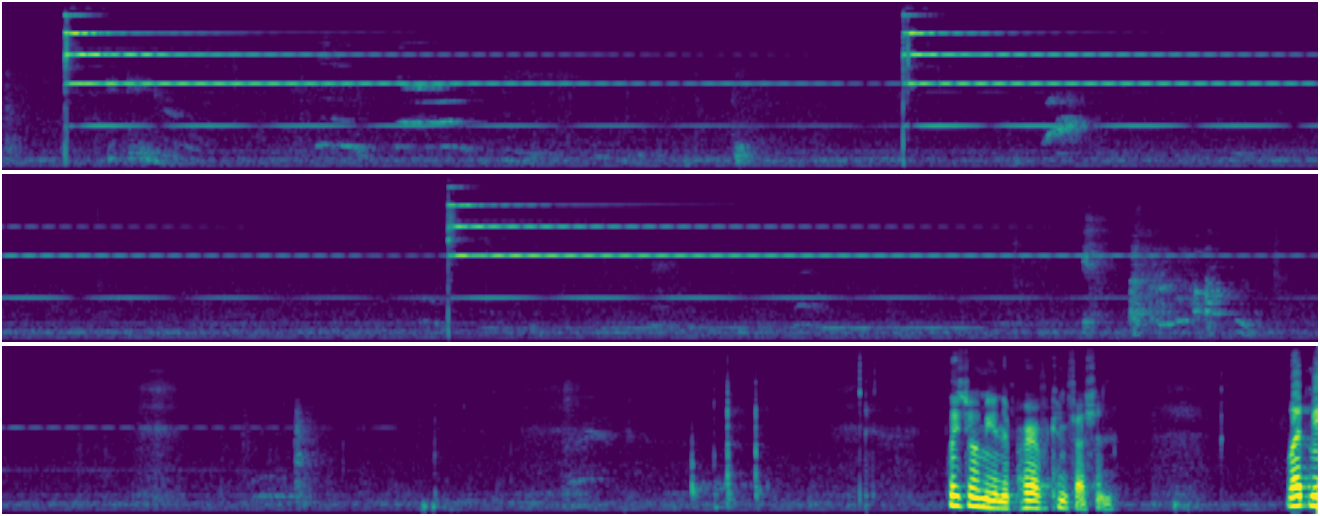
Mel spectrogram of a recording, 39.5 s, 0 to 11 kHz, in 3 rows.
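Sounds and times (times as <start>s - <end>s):
faint room noise: 0.0s - 39.4s
resonant bell ringing: 0.6s - 30.5s
speech: 35.8s - 37.6s, 39.2s - 39.4s.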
